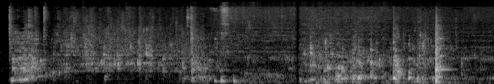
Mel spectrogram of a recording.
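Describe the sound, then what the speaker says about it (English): A toilet flushes after a tank repair with the lid off, water rushing loudly out of the bowl and gurgling as the tank begins to refill, steady and close with no talk. "press the handle to test it and make sure that it flushes"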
